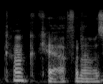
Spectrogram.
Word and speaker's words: CONCACAF: said it so confidently with conca cave i was like yeah that's it and then danny's just like actually it's conk caff and i was like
